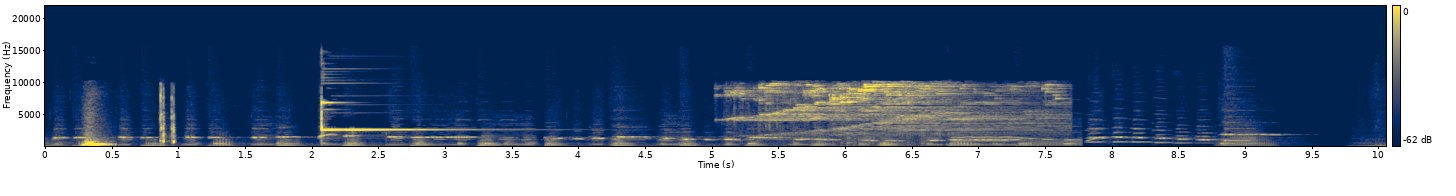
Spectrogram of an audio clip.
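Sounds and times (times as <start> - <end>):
notification bell ding: 2.1 - 3.5.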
